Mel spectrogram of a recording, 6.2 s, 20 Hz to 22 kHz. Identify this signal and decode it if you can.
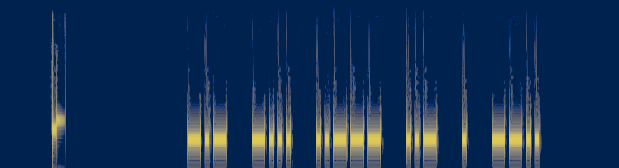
Morse code, heard as a keyed tone, about 28 wpm, spaced as for 20 wpm, 700 Hz. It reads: KB2UEZ
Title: USA Call Signs - 6 Characters - 2x Character Spacing - 28wpm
